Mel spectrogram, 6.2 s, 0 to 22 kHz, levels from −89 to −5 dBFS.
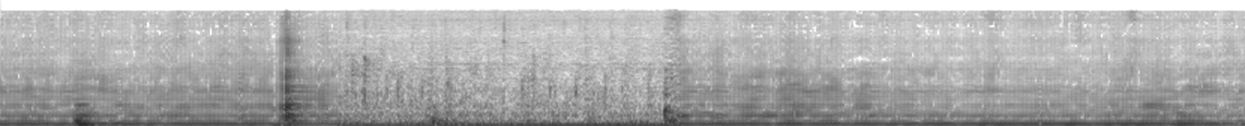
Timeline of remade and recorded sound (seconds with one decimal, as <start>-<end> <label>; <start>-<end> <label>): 0.0-1.7 remade; 1.7-3.4 recorded; 3.4-6.2 remade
